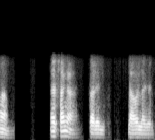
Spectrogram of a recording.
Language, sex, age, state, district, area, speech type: Marathi, male, 45-60, Maharashtra, Thane, rural, conversation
